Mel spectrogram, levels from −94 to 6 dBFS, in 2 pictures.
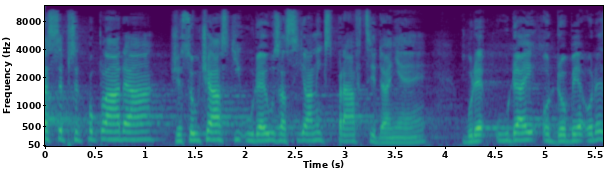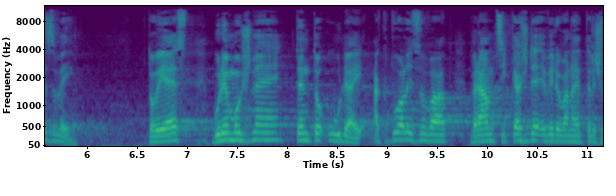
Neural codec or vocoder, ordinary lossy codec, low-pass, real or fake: none; MP3, 48 kbps; 10.8 kHz; real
